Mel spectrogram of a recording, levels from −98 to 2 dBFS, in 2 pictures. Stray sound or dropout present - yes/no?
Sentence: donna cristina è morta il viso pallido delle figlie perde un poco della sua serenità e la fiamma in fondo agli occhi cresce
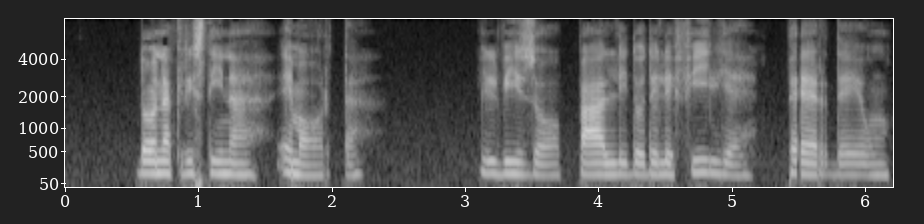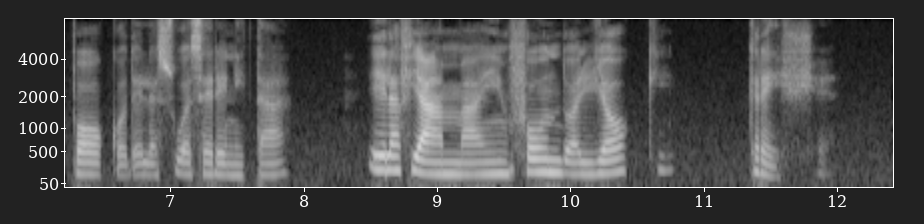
yes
